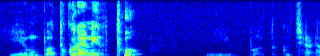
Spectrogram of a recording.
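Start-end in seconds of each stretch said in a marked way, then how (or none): 1.1-1.4 a sharp, high spit of disgust; spitting thoo. Real, not acted. Spits in disgust. 2.1-3.2 low, much softer and slow; quiet, slow contempt; muttered disgust. Real, not acted.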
